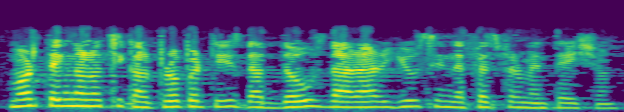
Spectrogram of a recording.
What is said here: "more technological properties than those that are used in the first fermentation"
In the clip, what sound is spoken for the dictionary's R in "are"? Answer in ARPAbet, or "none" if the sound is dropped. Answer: R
